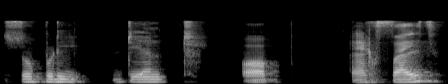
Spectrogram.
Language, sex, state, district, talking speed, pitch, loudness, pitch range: Bengali, male, West Bengal, Jalpaiguri, 65 wpm, 120 Hz, -21 LUFS, 115-125 Hz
